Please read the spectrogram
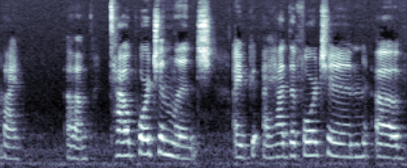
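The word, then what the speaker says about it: Tao Porchon-Lynch: And she has since passed, rest in peace, Tao Porchin Lynch. Amazing, amazing woman. If you don't know who she is, it's spelled Tao hyphen Porchon, Tao Porchin hyphen Lynch, Lynch.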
